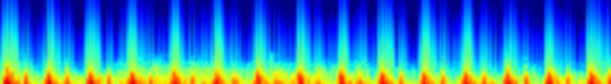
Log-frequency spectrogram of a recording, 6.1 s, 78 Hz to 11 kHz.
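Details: Heartbeat auscultated with a stethoscope after a workout and squats: fast, regular, low thumps at about 140 a minute; raised heart rate after exercise.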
